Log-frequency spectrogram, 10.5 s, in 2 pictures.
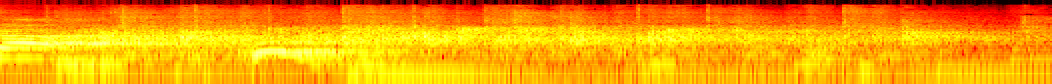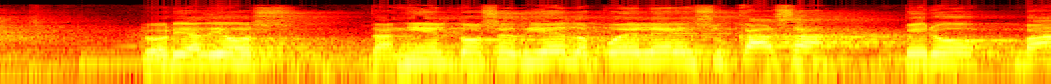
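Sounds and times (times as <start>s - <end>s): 
audience clapping: 0.0s - 5.6s
speech: 6.0s - 10.4s.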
